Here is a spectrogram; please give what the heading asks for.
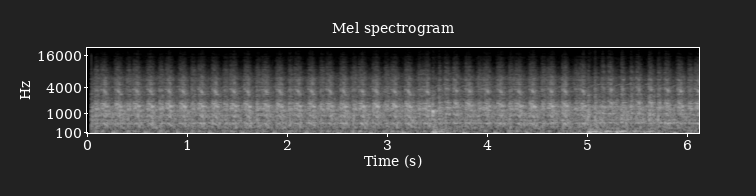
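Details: Carbureted 2005 Harley-Davidson Heritage Classic with carburetor-related issues, after carb adjustments: steady starter churning at about three strokes a second goes on and on without catching. Long cranking, hard to start; cause not confirmed.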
